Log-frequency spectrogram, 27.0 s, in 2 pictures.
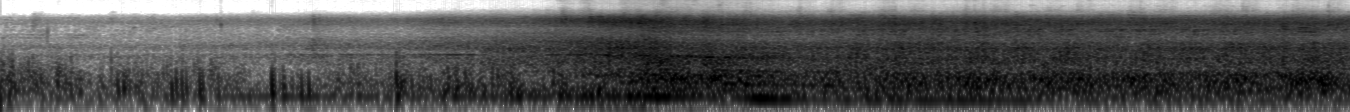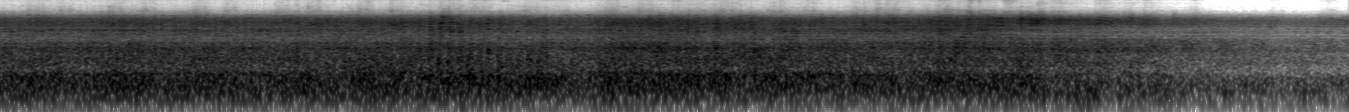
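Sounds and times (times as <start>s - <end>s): train wheels rumbling and clattering: 0.0s - 26.9s.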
